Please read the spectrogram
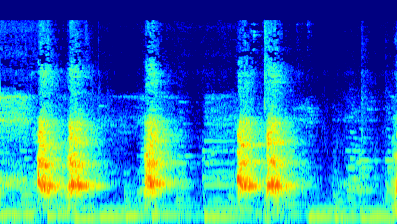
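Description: A dog barking, six loud barks, some in quick pairs, over music.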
